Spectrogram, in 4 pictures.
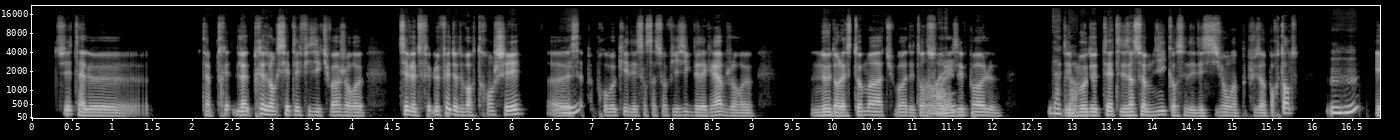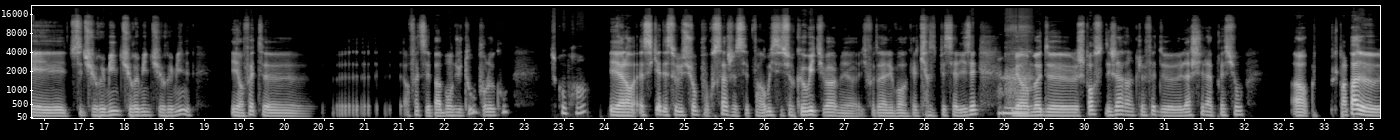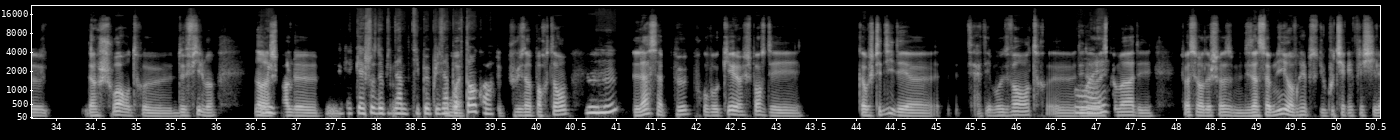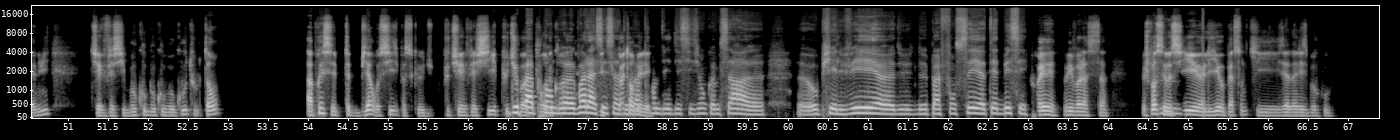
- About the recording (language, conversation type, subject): French, podcast, Comment reconnaître la paralysie décisionnelle chez soi ?
- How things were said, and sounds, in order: drawn out: "le"; blowing; laughing while speaking: "quelqu'un"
